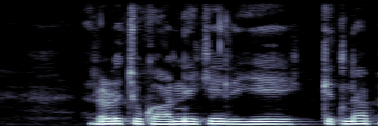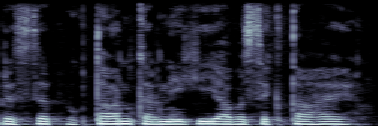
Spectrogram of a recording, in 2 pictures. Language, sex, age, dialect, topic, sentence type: Hindi, male, 25-30, Awadhi Bundeli, banking, question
